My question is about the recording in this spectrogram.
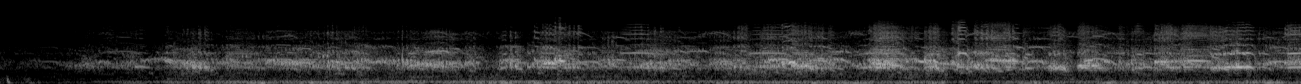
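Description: A flock of common cranes calling, many overlapping calls at once. The calls start about a second in, with a low steady rumble underneath.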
